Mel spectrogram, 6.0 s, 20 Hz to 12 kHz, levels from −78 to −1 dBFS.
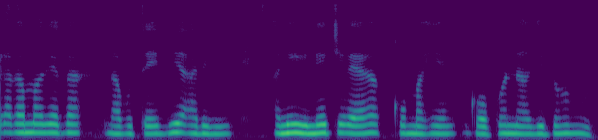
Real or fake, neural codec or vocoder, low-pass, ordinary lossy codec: fake; codec, 24 kHz, 0.9 kbps, WavTokenizer, large speech release; 10.8 kHz; none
